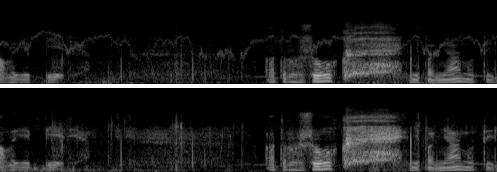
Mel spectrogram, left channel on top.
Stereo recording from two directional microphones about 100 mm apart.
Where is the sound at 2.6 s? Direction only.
25° right (ahead or behind).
